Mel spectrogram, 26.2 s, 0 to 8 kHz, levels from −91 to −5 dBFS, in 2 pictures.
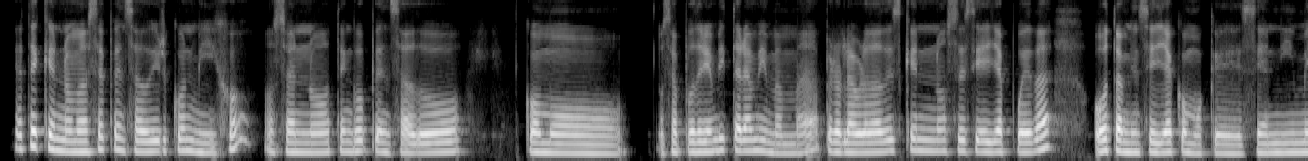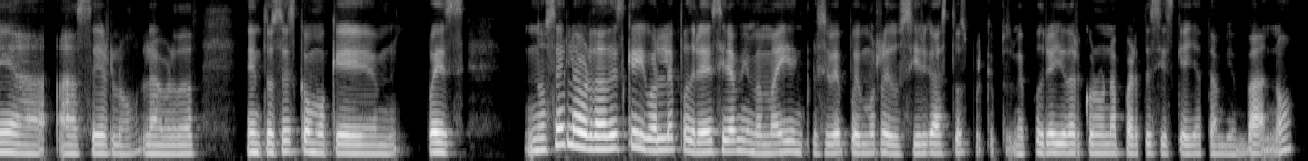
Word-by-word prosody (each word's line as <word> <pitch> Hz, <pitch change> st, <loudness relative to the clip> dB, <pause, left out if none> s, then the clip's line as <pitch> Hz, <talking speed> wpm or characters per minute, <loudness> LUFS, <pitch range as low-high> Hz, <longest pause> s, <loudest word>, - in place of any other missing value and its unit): Fíjate 260 Hz, +3 st, +3 dB
que 250 Hz, -5 st, +3 dB
nomás 190 Hz, -2 st, +2 dB
he 230 Hz, -, 0 dB
pensado 200 Hz, -4 st, 0 dB
ir 195 Hz, +1 st, -1 dB
con 210 Hz, -1 st, -1 dB
mi 175 Hz, -2 st, -2 dB
hijo, 380 Hz, +10 st, -5 dB
o -, -, -5 dB
sea, 185 Hz, -1 st, 0 dB
no 180 Hz, 0 st, -1 dB
tengo 190 Hz, +1 st, -2 dB
pensado 180 Hz, +1 st, +2 dB, 0.6 s
como 165 Hz, -1 st, 0 dB, 0.3 s
o -, -, -8 dB
sea, 185 Hz, -1 st, -2 dB
podría 185 Hz, 0 st, +3 dB
invitar 210 Hz, +1 st, +1 dB
a 205 Hz, -, +2 dB
mi 205 Hz, -1 st, -1 dB
mamá, 165 Hz, -1 st, -4 dB
pero 185 Hz, -1 st, +3 dB
la 180 Hz, -1 st, +2 dB
verdad 180 Hz, +2 st, +4 dB
es 205 Hz, 0 st, -4 dB
que 215 Hz, -, -3 dB
no 200 Hz, -1 st, -3 dB
sé 200 Hz, +1 st, -2 dB
si 195 Hz, 0 st, -3 dB
ella 190 Hz, 0 st, +1 dB
pueda, 190 Hz, +8 st, +3 dB, 0.4 s
o 205 Hz, +2 st, +5 dB
también 185 Hz, -3 st, +4 dB
si 190 Hz, -, -1 dB
ella 180 Hz, +1 st, +3 dB
como 170 Hz, -3 st, -2 dB
que 160 Hz, -1 st, -1 dB
se 165 Hz, +3 st, -3 dB
anime 180 Hz, +1 st, +1 dB
a 160 Hz, -1 st, -5 dB
a 160 Hz, 0 st, -4 dB
hacerlo, 160 Hz, 0 st, -4 dB
la 160 Hz, -4 st, -3 dB
verdad. 155 Hz, +1 st, -4 dB, 0.5 s
Entonces, 180 Hz, +1 st, 0 dB
como 180 Hz, -3 st, 0 dB
que, 160 Hz, -1 st, +1 dB, 0.2 s
mm, -, -, -35 dB, 0.2 s
pues, 180 Hz, -1 st, +3 dB, 0.6 s
no 220 Hz, +2 st, -1 dB
sé, 310 Hz, +8 st, +3 dB
la 300 Hz, -3 st, +6 dB
verdad 240 Hz, -2 st, +7 dB
es 250 Hz, 0 st, +3 dB
que 280 Hz, 0 st, +2 dB
igual 220 Hz, -2 st, +3 dB
le 225 Hz, -, 0 dB
podría 190 Hz, -5 st, +2 dB
decir 190 Hz, +1 st, +2 dB
a 195 Hz, -, +3 dB
mi 200 Hz, -1 st, -3 dB
mamá 170 Hz, 0 st, -2 dB
y, 190 Hz, +2 st, -1 dB
inclusive, 175 Hz, -1 st, -4 dB
podemos 170 Hz, 0 st, -3 dB
reducir 165 Hz, -1 st, -2 dB
gastos 170 Hz, +1 st, -2 dB
porque, 175 Hz, -, -18 dB
pues, -, -, -17 dB
me 155 Hz, -, -7 dB
podría 175 Hz, +1 st, -1 dB
ayudar 170 Hz, -1 st, +1 dB
con 170 Hz, 0 st, -3 dB
una 165 Hz, 0 st, -4 dB
parte 160 Hz, +1 st, -4 dB
si 165 Hz, 0 st, -8 dB
es 160 Hz, -, -9 dB
que 160 Hz, -, -4 dB
ella 160 Hz, +1 st, -5 dB
también 150 Hz, -, -10 dB
va, 85 Hz, 0 st, -1 dB
¿no? 225 Hz, +5 st, -7 dB
180 Hz, 190 wpm, -23 LUFS, 165-195 Hz, 0.6 s, verdad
